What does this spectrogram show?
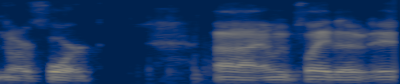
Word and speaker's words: Norfolk: and played in um Norfolk, Nebraska, which for some reason they pronounce it Nork.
